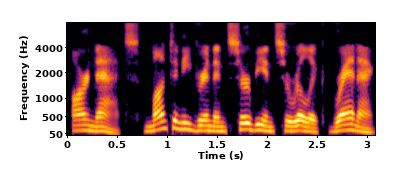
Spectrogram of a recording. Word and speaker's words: Vranac: Vranac, pronounced Arnats, Montenegrin and Serbian Cyrillic, Vranac is a variety of grapes and a red wine from Montenegro.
